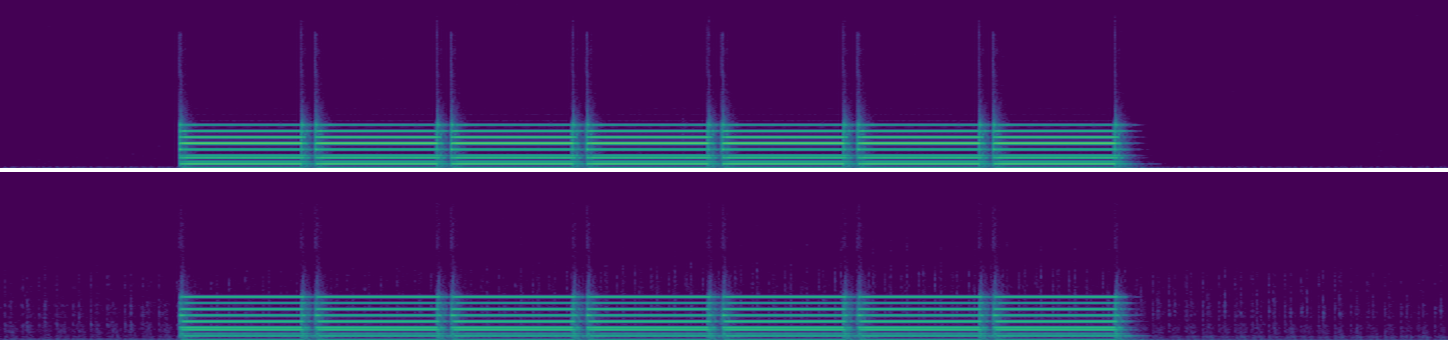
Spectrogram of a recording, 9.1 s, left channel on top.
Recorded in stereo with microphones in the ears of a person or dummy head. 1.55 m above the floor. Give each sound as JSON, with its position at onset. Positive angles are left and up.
{"t": 1.1, "sound": "an alarm", "side_deg": 30, "distance_m": 2.0}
